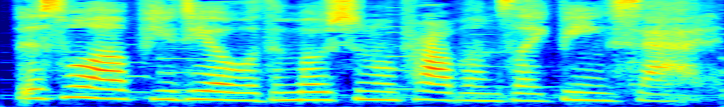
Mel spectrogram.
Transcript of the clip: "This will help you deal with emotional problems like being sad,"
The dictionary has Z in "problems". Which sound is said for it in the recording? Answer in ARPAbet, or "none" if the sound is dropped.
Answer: Z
